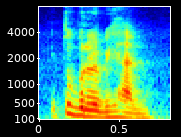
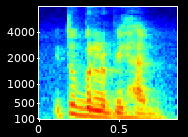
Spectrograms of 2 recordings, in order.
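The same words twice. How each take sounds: No difference in how they are said.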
